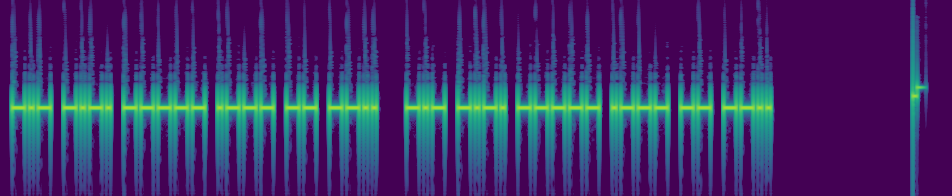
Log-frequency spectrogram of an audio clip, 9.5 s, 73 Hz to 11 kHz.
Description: Morse code, heard as a keyed tone, about 28 wpm, 700 Hz. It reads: KC0JMZ KC0JMZ
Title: SOTA QSO Practice 28wpm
